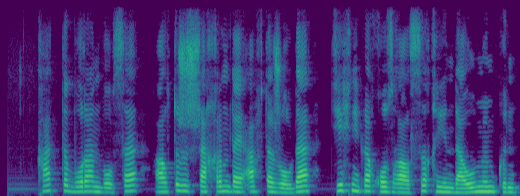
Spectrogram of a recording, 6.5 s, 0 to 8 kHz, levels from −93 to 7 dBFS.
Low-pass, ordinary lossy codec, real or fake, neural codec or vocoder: none; none; real; none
